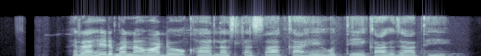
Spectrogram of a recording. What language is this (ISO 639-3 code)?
hne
